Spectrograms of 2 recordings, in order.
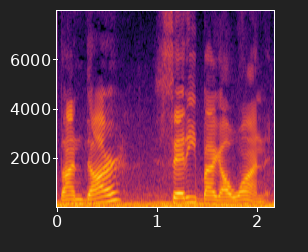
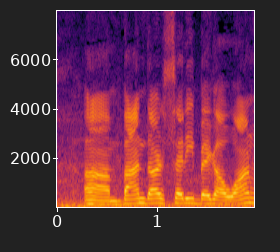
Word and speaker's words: Bandar Seri Begawan: And I was a bit confused on how to pronounce it, but I think I said it pretty good. Bandar Seri Begawan.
